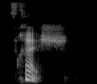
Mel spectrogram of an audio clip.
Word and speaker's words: fraîches: Look at that word, fresh, and do you see the accent on the I? It's called accent circumflex, and it doesn't change anything in the pronunciation. AI in French makes the sound E, frites fraîches.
